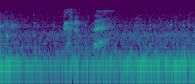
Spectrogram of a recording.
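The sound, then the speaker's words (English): A truck motor runs with a steady, low rumbling drone, and a voice breaks in briefly partway through. “You go start the motor.”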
